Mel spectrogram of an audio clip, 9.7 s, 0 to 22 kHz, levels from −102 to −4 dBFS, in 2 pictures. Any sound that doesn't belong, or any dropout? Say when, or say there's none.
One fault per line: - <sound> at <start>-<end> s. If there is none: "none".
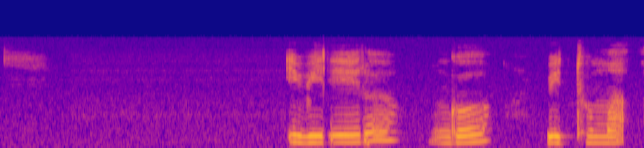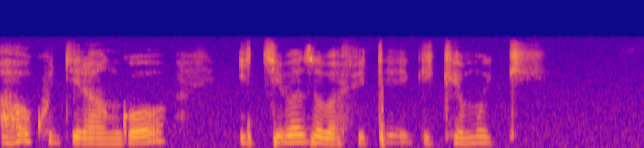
none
